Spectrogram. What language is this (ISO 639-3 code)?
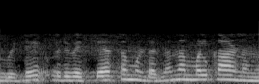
mal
